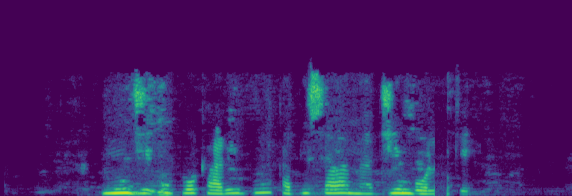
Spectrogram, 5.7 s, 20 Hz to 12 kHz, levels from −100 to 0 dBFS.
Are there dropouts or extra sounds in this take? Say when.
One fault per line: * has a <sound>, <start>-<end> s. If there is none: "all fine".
* has a dropout, 4.3-4.5 s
